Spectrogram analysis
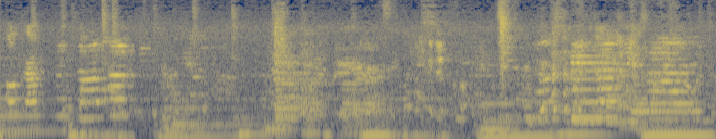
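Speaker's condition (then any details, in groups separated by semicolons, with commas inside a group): No condition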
